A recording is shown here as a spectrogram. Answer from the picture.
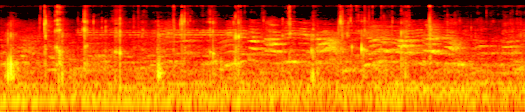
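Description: Dry, brittle clay of a diya being bitten and chewed: a string of sharp crunches, the loudest right at the start. Children's voices are heard in the background from about two seconds in.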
